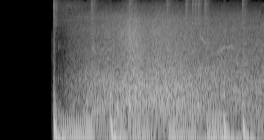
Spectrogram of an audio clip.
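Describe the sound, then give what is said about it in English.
Steady, loud roar of surf at the beach fills the scene after a moment of silence, a dense continuous wash of breaking waves, with no voices. “Well, we made it to the beach.”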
